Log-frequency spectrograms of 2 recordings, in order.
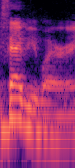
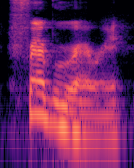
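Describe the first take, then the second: First: The first r sound is dropped. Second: The first r sound is clearly pronounced. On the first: "Be lazy like the majority of the world and just say February. Don't bother pronouncing the or" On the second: "just pronounce the letter. Just make a conscious choice to say February"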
